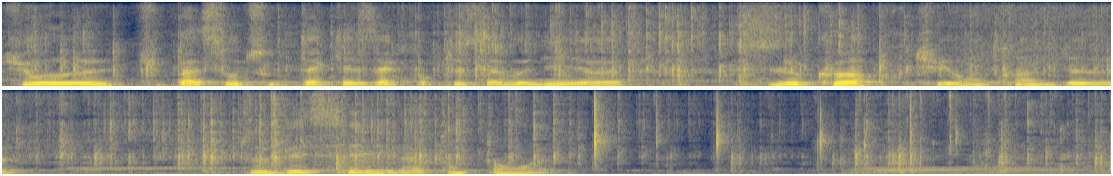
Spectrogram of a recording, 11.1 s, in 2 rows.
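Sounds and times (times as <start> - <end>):
speech: 0.1 - 5.7, 6.8 - 8.4
hand claps: 8.4 - 10.6.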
